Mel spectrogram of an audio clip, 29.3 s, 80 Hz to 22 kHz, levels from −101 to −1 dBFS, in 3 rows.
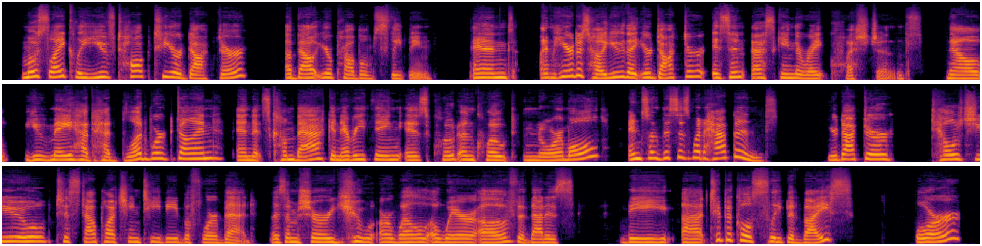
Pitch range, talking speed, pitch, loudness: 185-235 Hz, 155 wpm, 205 Hz, -25 LUFS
